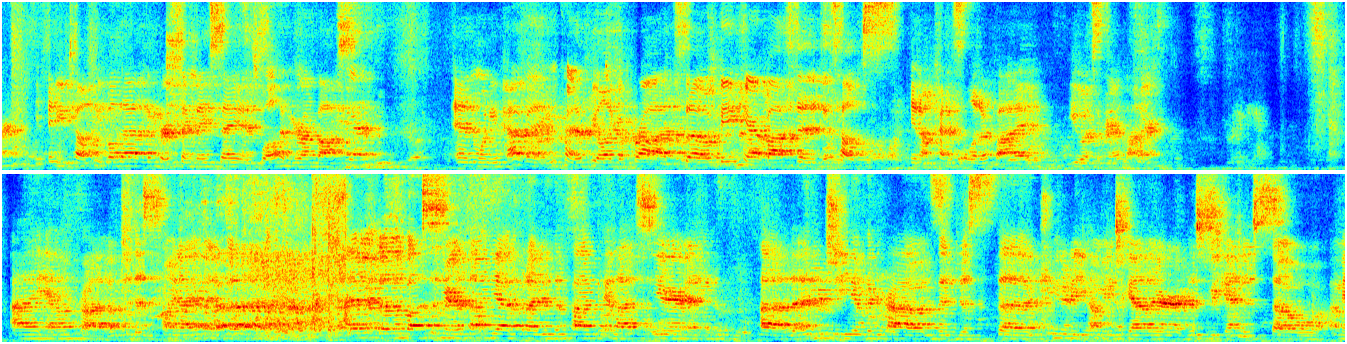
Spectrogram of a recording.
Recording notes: Live at the Boston Marathon. This episode is a live recording of the Puma Professional Athlete Panel recorded ahead of the 2023 Boston Marathon.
